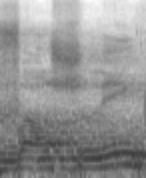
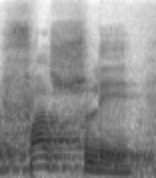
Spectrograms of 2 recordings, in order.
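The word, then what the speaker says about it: الْفَصْلِ: Inna yawmal fasli kana miqata. Inna yawmal fasli kana miqata. Pemirsa yang berbahagia, ini hati-hati pada pengucapan inna yaumal fasli. Maka huruf shad ini adalah siul, ya, jangan sampai fas seperti itu, terus fas seperti itu.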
